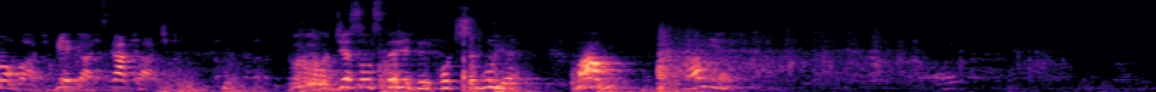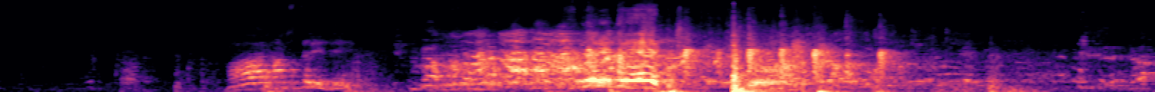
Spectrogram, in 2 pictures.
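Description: A young man speaks loudly and with emotion in a large echoing hall.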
